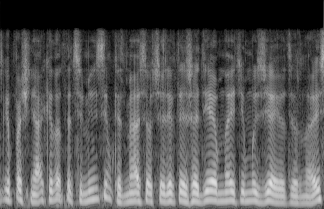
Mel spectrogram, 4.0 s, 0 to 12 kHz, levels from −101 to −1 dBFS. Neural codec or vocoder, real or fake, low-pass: codec, 16 kHz, 4.8 kbps, FACodec; fake; 7.2 kHz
